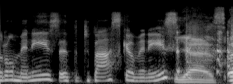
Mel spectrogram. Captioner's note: laughs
